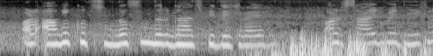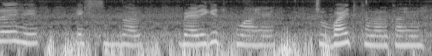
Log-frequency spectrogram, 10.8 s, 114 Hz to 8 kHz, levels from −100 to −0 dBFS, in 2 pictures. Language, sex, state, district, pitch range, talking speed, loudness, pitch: Hindi, female, Uttar Pradesh, Hamirpur, 265-305 Hz, 140 wpm, -20 LUFS, 285 Hz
